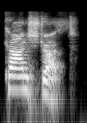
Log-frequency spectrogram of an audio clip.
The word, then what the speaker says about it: construct: Let's go to the first word, construct. So we look at this word in front of you. There's two ways to say it. Construct, with the emphasis on the second syllable.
